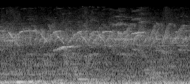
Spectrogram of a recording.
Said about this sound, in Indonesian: Nah, ini stok untuk kenari semua ya.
